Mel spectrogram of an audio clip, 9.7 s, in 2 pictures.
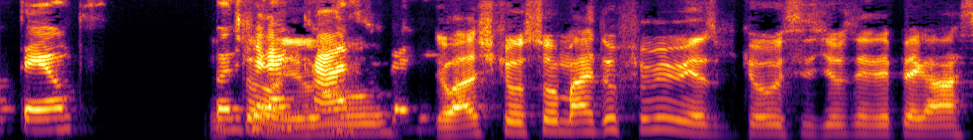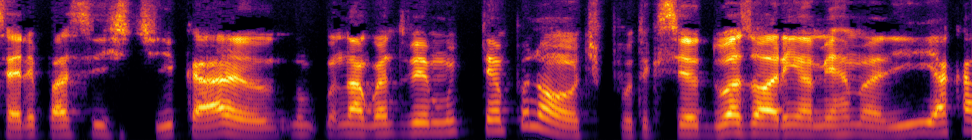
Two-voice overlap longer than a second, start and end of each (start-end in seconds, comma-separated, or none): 1.1-2.3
